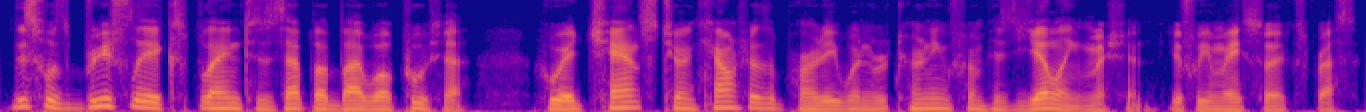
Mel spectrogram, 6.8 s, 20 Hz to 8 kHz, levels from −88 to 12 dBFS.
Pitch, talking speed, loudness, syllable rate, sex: 120 Hz, 235 wpm, -21 LUFS, 6.7 syllables/s, male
